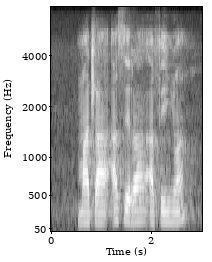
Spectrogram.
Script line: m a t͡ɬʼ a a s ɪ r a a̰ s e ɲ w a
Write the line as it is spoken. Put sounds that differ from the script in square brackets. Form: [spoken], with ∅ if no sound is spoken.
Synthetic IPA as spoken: m a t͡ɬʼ a a s ɪ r a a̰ [f] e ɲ w a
